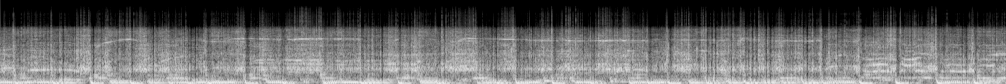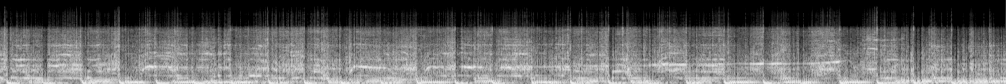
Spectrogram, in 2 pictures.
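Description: Live reggae band playing loudly, with a heavy pulsing bass and keyboard and vocal lines over it, heard from inside the crowd.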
